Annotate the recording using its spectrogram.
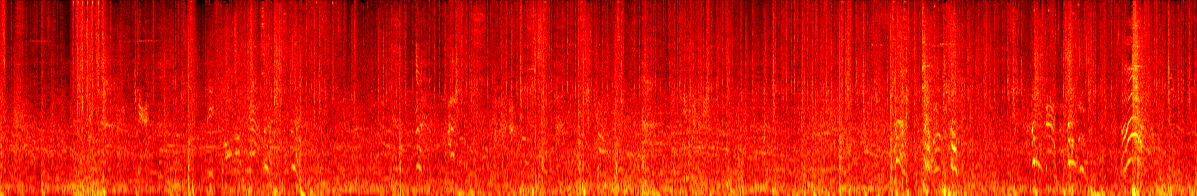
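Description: Fires crackle and roar nearby.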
